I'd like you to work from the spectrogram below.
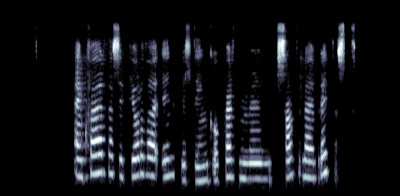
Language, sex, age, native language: Icelandic, female, 30-39, Icelandic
